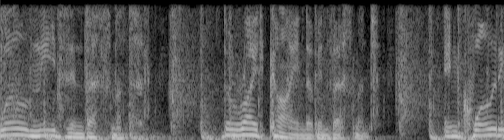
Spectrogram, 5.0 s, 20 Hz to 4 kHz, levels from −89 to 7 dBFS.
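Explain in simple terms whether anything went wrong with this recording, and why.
Nothing went wrong with this audio that a careful listener would pick up on. It holds together steadily, with no sudden breaks, jumps or odd changes anywhere along the way.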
